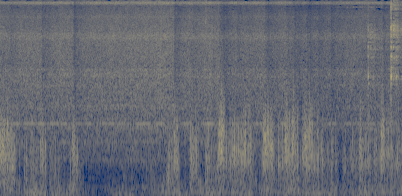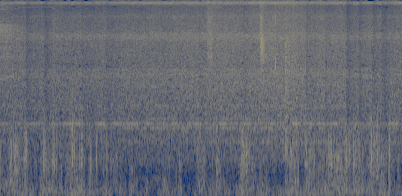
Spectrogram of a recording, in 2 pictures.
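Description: Steady background room noise with a few soft rustling bursts, the most noticeable about two to three seconds in.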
